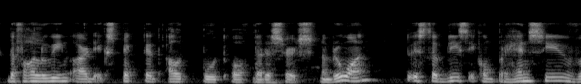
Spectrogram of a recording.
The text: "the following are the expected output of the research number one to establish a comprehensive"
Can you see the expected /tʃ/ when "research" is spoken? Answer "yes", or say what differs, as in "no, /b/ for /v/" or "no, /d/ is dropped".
yes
